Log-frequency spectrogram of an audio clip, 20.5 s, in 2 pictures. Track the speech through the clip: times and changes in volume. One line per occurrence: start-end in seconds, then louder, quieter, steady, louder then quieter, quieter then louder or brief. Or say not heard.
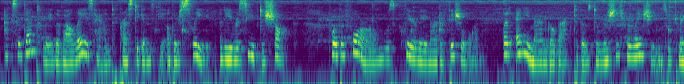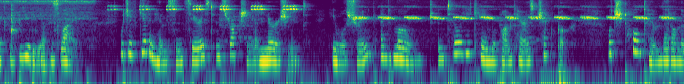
0.0-20.4 steady.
